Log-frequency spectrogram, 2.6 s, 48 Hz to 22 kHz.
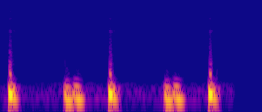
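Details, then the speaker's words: Fourth heart sound (S4 gallop) teaching example: S4 just before S1 then S2, cadence like "Tennessee" (tenna = S4-S1, see = S2); absent when atrial kick is lost. "I'll play you an example of an S4 now and many people recognize an S4 by thinking of the word Tennessee the tenna is the S4 and the S1 and the C is the S2"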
